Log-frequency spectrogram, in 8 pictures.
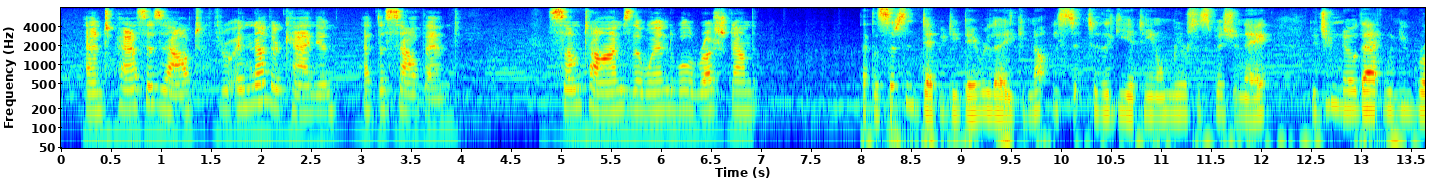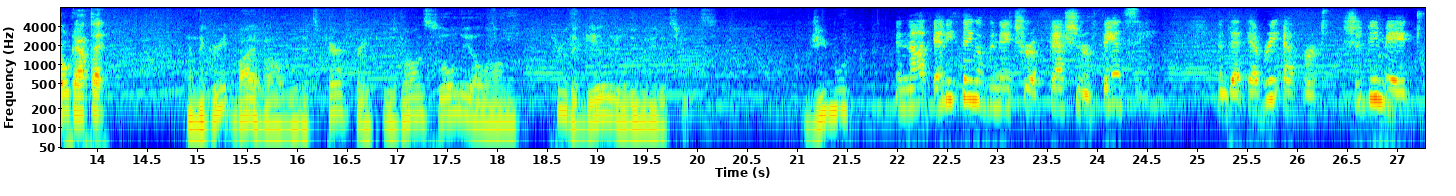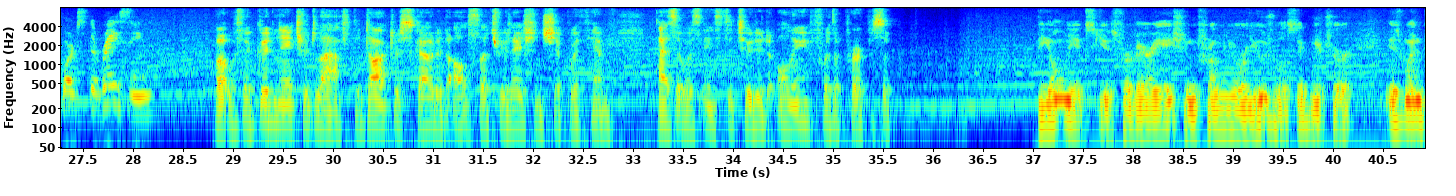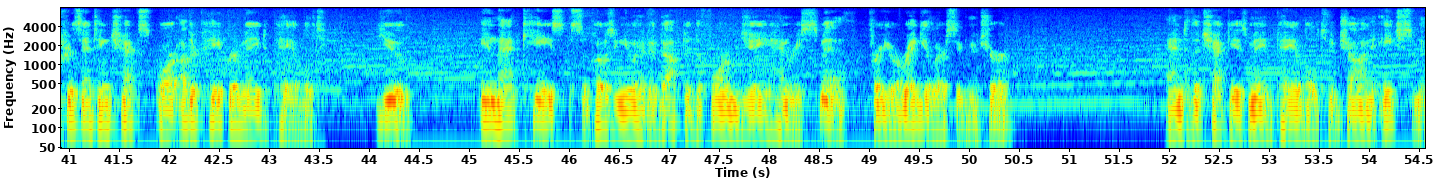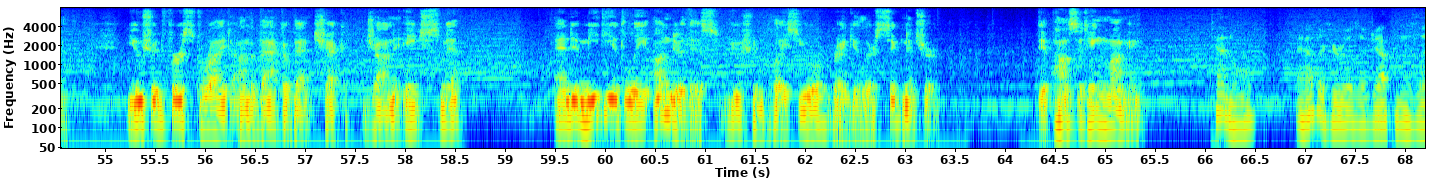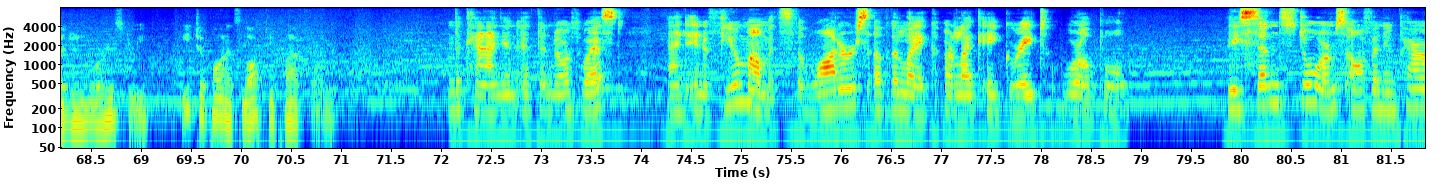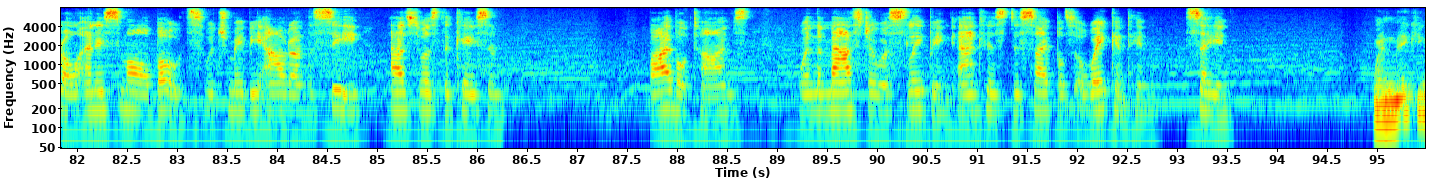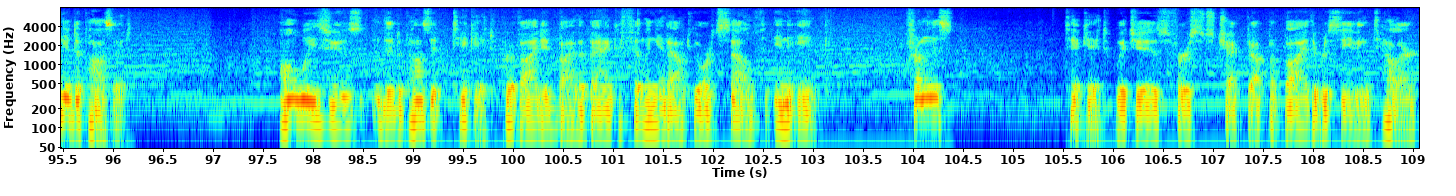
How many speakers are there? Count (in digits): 6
